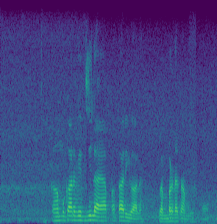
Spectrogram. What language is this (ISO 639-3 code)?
pan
